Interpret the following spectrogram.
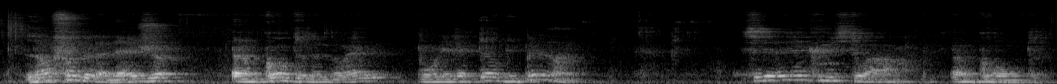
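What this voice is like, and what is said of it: Regional French accent. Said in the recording (French): “lui a un accent différent du mien qui va bien avec les contes de Noël”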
